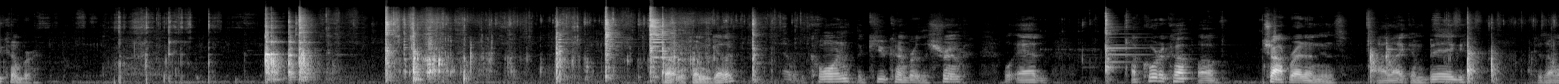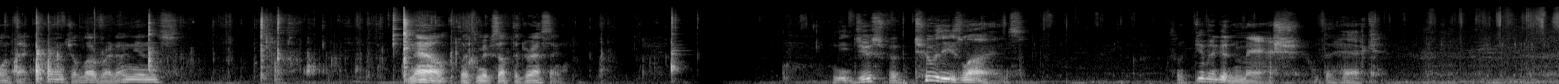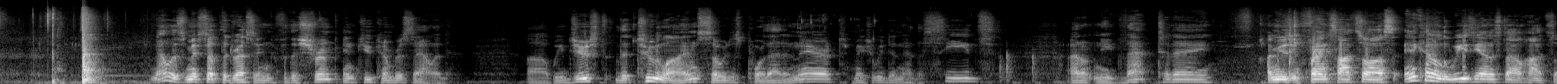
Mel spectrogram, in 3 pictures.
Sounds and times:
Speech: 0.0s - 0.5s, 6.6s - 10.5s, 11.3s - 14.8s, 15.4s - 17.4s, 19.6s - 21.3s, 23.9s - 25.9s, 27.3s - 29.5s, 32.7s - 35.8s, 36.4s - 41.2s, 41.8s - 46.7s
Inside, small room: 0.0s - 46.7s.

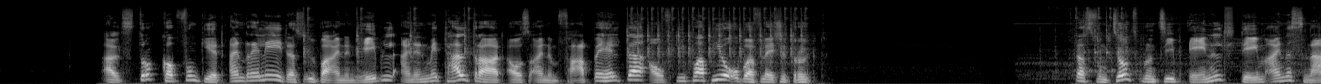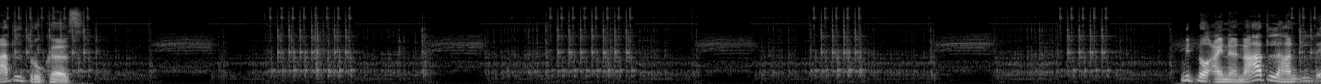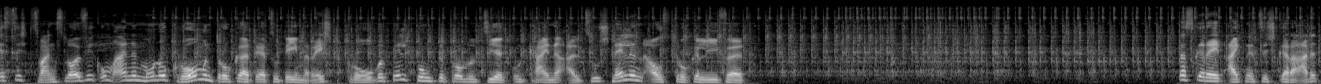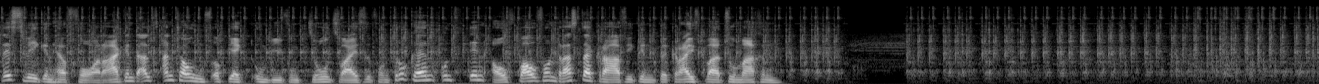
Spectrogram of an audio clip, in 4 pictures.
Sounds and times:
Speech: 1.0s - 8.3s, 10.8s - 14.1s, 25.0s - 34.0s, 38.2s - 47.5s
Sewing machine: 2.9s - 5.0s, 6.3s - 8.2s, 10.2s - 14.8s, 15.4s - 22.6s, 23.2s - 52.8s.

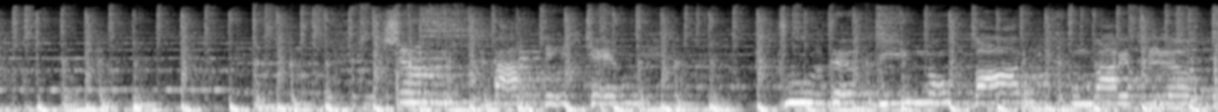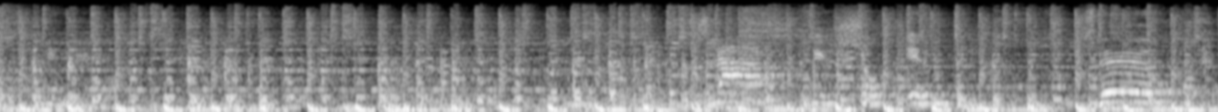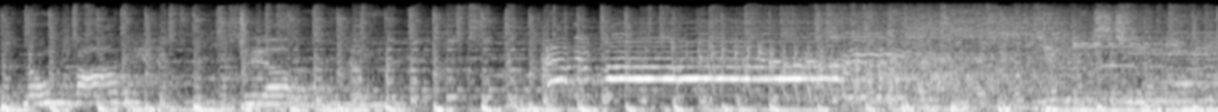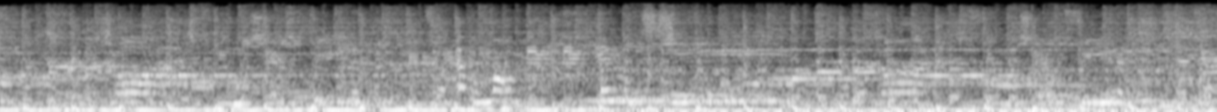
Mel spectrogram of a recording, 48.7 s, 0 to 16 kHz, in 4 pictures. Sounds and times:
Electronic music: 0.0s - 48.7s
Singing: 29.8s - 48.7s.

